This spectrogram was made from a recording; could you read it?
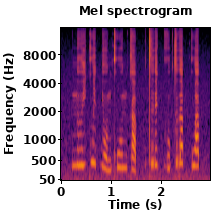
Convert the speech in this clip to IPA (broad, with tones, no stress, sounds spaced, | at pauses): n ɯː˦˥ j k w i˥˩ t̚ j o˩˦ n kʰ w u˧ n k a˨˩ p̚ | t r e˦˥ k̚ h u˨˩ ʔ t r a˥˩ p̚ k w a˦˥ p̚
